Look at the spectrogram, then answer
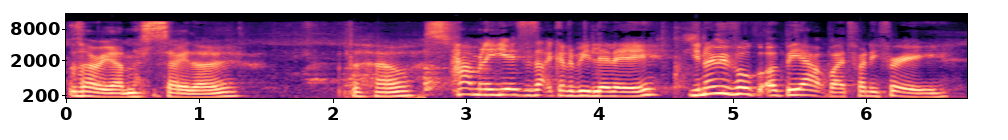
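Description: Wry young woman, animated, noisy audio. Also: on the low side, a little fast. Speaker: camera operator chiming in. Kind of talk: casual banter. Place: walking around a holiday villa. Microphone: close behind the handheld camera. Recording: noisy handheld camera audio.

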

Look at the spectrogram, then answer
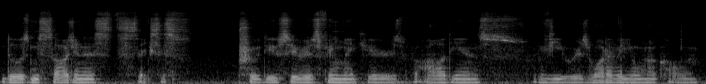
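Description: A middle-aged man with a thick Persian accent talks through a casual film review in a low, fairly flat voice. He goes slowly and haltingly, restarting phrases as he hunts for words. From Iran. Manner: halting, searching for words with repeated false starts. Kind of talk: casual unscripted movie review. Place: small home office, indoors. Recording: noisy room recording with low rumble.

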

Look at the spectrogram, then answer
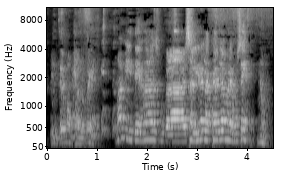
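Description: A man preaching a sermon, animated, acting out quoted voices and drawing out phrases for emphasis. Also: high-pitched, brisk, slight background noise. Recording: echoey room, voice from far off the mic.

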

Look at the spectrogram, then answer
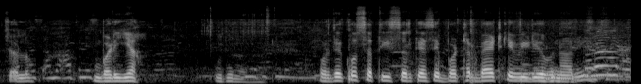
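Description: A woman travel vlogger chatting excitedly and teasing others outdoors at a hill adventure spot. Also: fairly low pitch, slow. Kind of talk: casual vlog chat. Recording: crowd chatter behind.

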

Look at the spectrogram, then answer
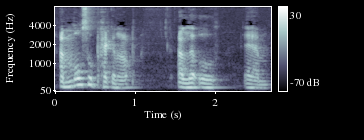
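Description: Filmed on a camera in front of him in a small room, this beer reviewer and channel host in his thirties has a fairly high, expressive, slightly bright voice at a moderate pace. The recording is low quality. He is excitable and repetitive, often addressing viewers as folks.

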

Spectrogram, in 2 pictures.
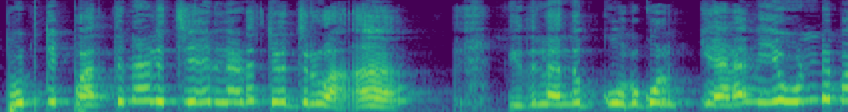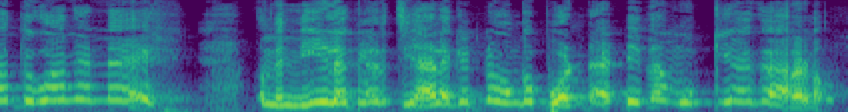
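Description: A performer voicing an aggrieved, sarcastic middle-aged village banana seller, in a cartoon. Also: male voice, extremely high pitch, brisk, warm tone. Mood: bitter sarcastic. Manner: sarcastic, complaining.

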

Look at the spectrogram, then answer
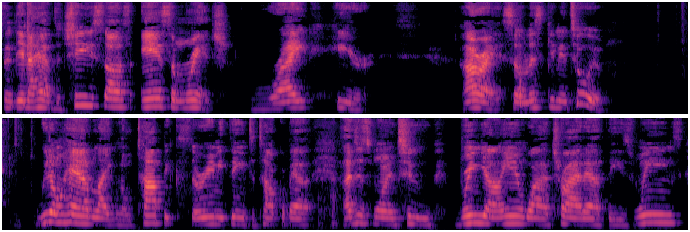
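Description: A woman's voice: mid-range voice, measured pace. A woman, chatting casually to viewers while eating in a mukbang vlog, calling them y'all and little sis. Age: 50s. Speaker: mukbang vlogger.

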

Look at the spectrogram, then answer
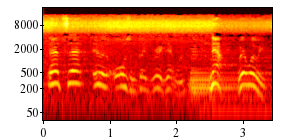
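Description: A man with a broad Kiwi accent and a high voice chats away in colloquial, exclaiming stage patter. He sounds like a folksy entertainer on an outdoor microphone, with long reverb on the voice and music clearly behind him. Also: expressive, brisk. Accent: broad New Zealand Kiwi. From New Zealand. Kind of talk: folksy stage patter between sung lines. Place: outdoors on a hilltop above the sea. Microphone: microphone on a stand. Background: guitar music.

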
